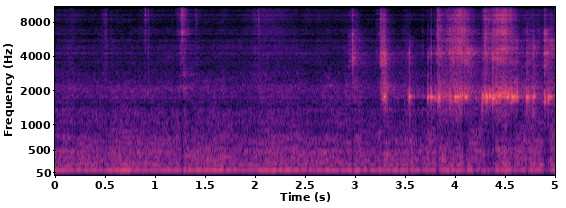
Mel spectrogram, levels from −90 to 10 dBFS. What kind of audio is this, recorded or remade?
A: remade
